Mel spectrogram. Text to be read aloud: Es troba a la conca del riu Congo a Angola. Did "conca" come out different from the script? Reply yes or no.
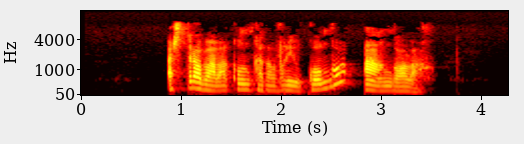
no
